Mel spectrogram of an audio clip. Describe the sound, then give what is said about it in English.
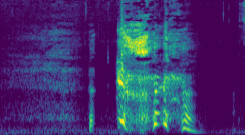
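A person coughs in a short run of harsh, throaty bursts: one brief hack, then a louder cluster of several coughs that trail off into near silence. “this cough”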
